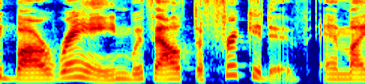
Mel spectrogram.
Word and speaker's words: Bahrain: city of bahrain is pronounced locally i understand with a glottal fricative in the middle the same sound is at the end of the scottish word when i say bahrain without the fricative am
